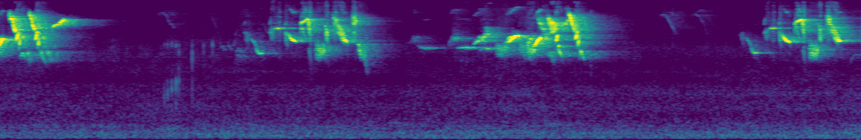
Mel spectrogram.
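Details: Free Double-collared seedeater on a street delivering tutor song: four quick, high, jumbled twittering phrases, each about a second long, spaced by short pauses, with a low steady background rumble.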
